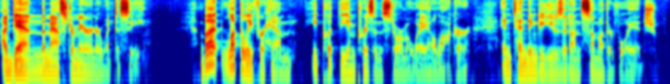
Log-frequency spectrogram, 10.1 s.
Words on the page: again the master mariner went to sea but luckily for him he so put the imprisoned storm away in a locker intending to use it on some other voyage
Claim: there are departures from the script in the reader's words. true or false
true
